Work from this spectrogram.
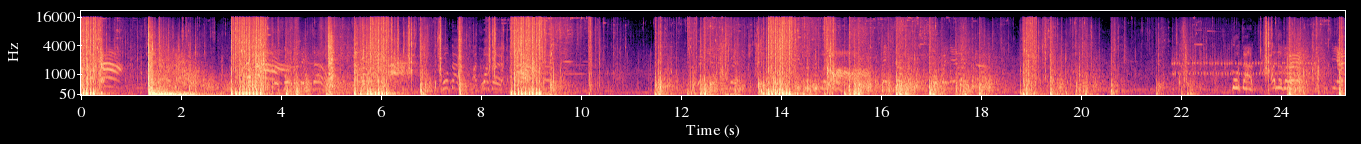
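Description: Heavy suppressing gunfire in Call of Duty: Advanced Warfare, repeated loud automatic bursts and explosions that start and stop through the stretch, with soldiers shouting orders in French over the shooting.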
